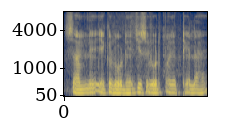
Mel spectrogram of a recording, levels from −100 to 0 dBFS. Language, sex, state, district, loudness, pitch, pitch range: Hindi, male, Bihar, Patna, -18 LUFS, 140 Hz, 130-150 Hz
